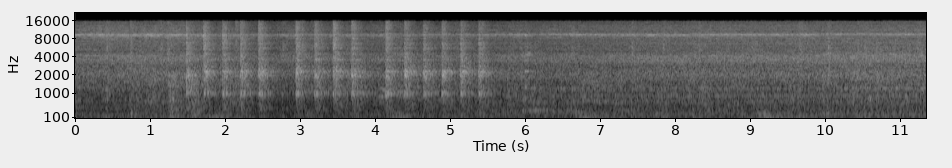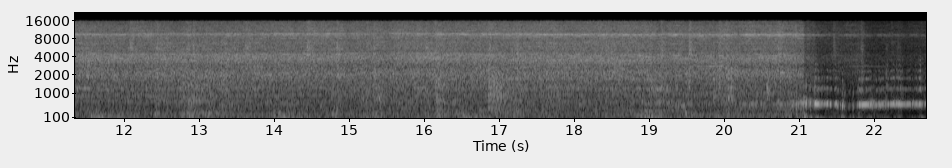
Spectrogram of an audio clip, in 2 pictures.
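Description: Triangle nylon tea bag packing machine running: a steady mechanical hum with a dull thump every second or two. For a few seconds after the start a fast run of ticks comes with it. Near the end the sound turns muffled, with a steady tone.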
